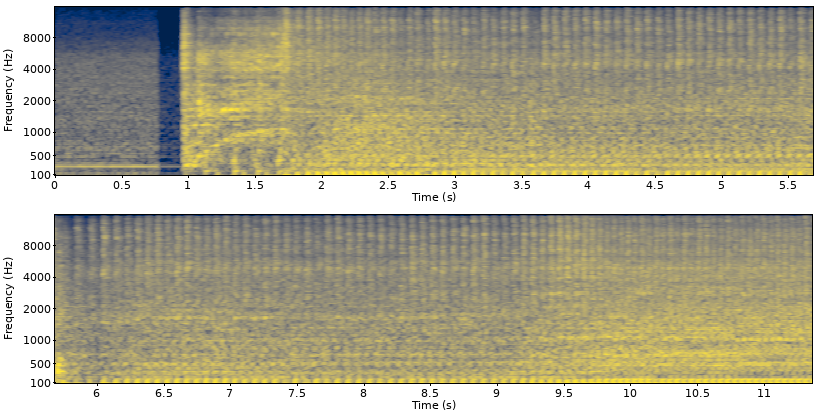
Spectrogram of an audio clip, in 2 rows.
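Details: 2008 Troy-Bilt Pony riding mower single-cylinder after bent push rod replaced, not revved: catches after brief crank, then steady, even chug with no knocks or misses; healthy running.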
